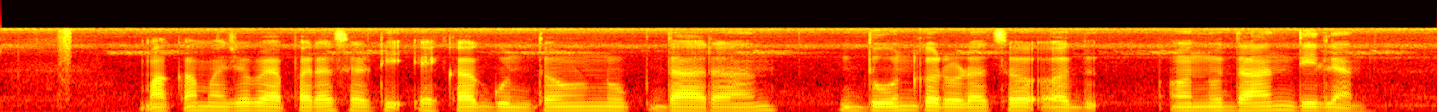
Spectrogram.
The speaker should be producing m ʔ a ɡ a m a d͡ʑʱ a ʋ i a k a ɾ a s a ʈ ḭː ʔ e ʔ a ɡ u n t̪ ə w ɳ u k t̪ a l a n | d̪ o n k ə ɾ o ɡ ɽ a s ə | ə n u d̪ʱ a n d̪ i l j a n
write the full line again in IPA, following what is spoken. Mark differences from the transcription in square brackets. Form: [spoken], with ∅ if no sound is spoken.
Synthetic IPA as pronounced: m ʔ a [k] a m a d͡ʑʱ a ʋ [j] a [p] a ɾ a s a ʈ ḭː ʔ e [k] a ɡ u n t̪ ə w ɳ u k [d̪] a [ɾ] a n | d̪ o n k ə ɾ o [∅] ɽ a [t͡s] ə | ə n u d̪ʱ a n d̪ i l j a n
